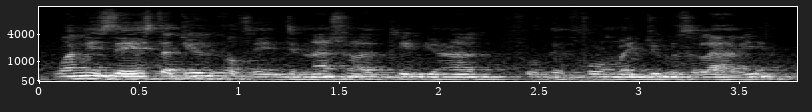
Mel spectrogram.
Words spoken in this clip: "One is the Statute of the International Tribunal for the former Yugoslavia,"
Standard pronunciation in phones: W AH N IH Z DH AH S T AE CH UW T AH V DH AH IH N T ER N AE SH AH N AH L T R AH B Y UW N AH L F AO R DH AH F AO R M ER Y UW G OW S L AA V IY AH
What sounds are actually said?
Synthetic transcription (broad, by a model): W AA N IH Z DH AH S T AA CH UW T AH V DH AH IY N T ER N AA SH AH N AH L T R AH B Y UW N AH L F AO R DH AH F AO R M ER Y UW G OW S L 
